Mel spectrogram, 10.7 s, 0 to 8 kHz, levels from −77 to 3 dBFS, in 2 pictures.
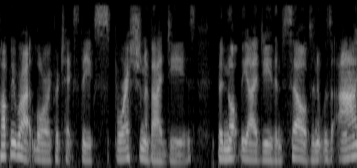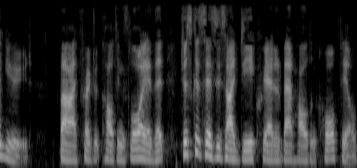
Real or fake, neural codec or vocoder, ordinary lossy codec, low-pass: real; none; MP3, 32 kbps; 7.2 kHz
